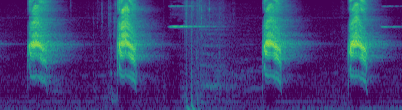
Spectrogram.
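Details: Long-tailed shrike (cendet) calling harshly in a training recording, agitated by another shrike: four loud rasping squawks, each falling in pitch, with a single low thud between the second and third.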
